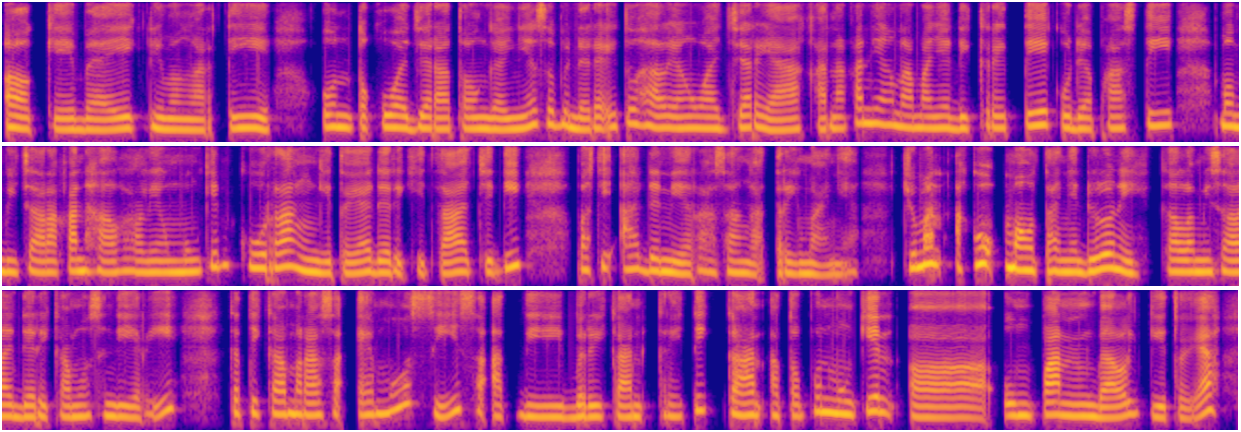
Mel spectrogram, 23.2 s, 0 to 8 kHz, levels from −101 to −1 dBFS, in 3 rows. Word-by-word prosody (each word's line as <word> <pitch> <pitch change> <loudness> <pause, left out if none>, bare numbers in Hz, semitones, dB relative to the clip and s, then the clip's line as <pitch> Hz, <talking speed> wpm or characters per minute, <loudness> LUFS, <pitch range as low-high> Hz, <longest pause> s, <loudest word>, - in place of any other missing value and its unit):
Oke, 195 -3 +1
baik, 185 +2 -1
dimengerti. 185 +2 0 0.3
Untuk 220 -2 -1
wajar 210 -1 +1
atau 200 0 -4
enggaknya, 195 +4 +1
sebenarnya 215 -8 +2
itu 280 +4 -4
hal 220 -4 0
yang 205 0 -1
wajar, 205 +2 -2
ya, 180 -3 -1
karena, 200 +2 -5
kan, 285 +6 -1
yang 270 -3 -1
namanya 210 -2 0
dikritik 210 +5 -1
udah 200 -2 0
pasti 245 +5 -1 0.2
membicarakan 215 -2 +1
hal-hal 210 -1 -2
yang 205 0 0
mungkin 220 +11 -1
kurang, 280 -4 +2
gitu, 195 0 -3
ya, 205 +3 0
dari 200 -1 +1
kita. 185 +3 -2
Jadi, 210 +9 +2 0.3
pasti 250 +4 -2
ada, 250 -3 0
nih, 195 -4 +2
rasa 210 -2 0
enggak 190 -4 -4
terimanya. 185 0 -3 0.2
Cuman, 320 +5 +6
aku 345 +1 +4
mau 260 -4 +8
tanya 210 -1 +2
dulu, 250 +6 +4
nih, 195 -6 +1
kalau 215 -1 +1
misalnya 205 -2 +2
dari 205 - -2
kamu 195 +1 -3
sendiri, 210 - -1 0.3
ketika 245 -1 -1
merasa 225 -2 +2
emosi 245 - 0
saat 255 -9 +2
diberikan 195 0 0
kritikan 230 +2 -1
ataupun 215 +5 -2
mungkin, 255 +2 +3
eee, 185 -2 +1 0.2
umpan 215 -1 +3
balik, 195 +7 0
gitu, 185 -2 -2
ya, 245 - +3
210 Hz, 155 wpm, -22 LUFS, 195-235 Hz, 0.3 s, mau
